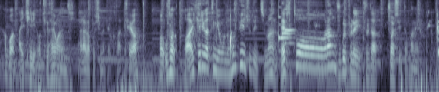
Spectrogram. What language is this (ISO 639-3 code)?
kor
